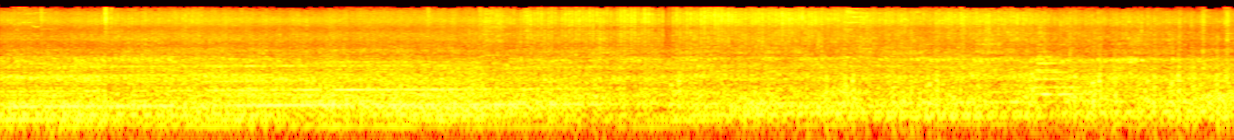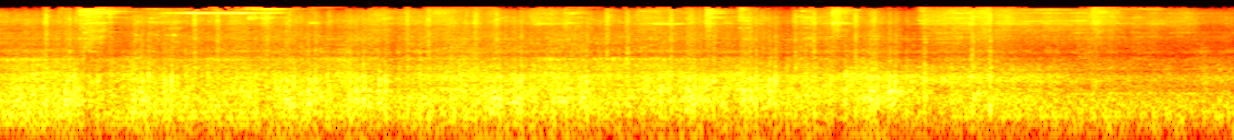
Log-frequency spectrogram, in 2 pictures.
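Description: Diesel-electric locomotive passing close, its engine droning with a steady tone, followed by its string of cars rolling by with wheels clicking rhythmically over the rail joints.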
